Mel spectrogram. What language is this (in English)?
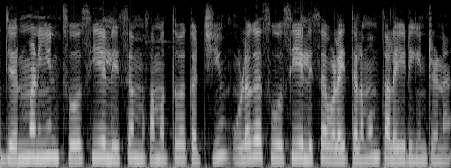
Tamil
